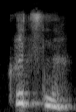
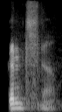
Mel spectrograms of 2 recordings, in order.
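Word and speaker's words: कृत्स्न: Kritsna. Kritsna. Yes, it is Kritsna. Kritsnasya bhavaka kartsnyam. Kritsna means total, not Krishna. It is Kritsna.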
